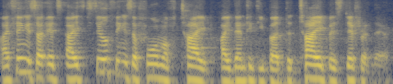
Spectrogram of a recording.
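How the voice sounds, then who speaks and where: A man in a casual academic discussion over a video call, hesitant and quick to agree as he lays out a view. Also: on the high side, highs cut off. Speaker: philosophy discussant.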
